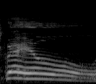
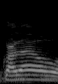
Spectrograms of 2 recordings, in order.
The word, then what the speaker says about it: Gradel: It's Max Gradle, not Gradel, and I do agree with you on that one.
